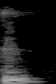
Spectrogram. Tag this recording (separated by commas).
Music, woodwind instrument, Musical instrument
